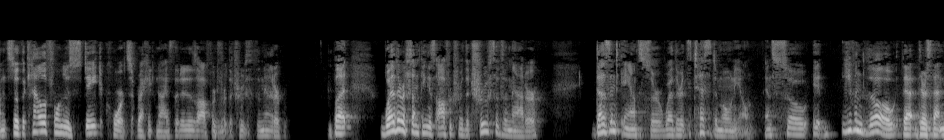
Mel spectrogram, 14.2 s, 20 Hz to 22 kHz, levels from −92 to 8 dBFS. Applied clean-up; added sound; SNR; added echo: neural mask model Resemble Enhance denoiser.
